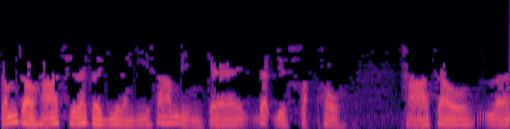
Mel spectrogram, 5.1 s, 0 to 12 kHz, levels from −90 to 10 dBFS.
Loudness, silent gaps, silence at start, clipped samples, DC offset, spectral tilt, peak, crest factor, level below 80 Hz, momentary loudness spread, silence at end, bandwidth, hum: -29 LUFS; none; 0 s; under 0.1%; under 0.1%; -12.5 dB/octave; -10 dBFS; 18 dB; -52 dBFS; 9 LU; 0 s; 3.9 kHz; none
